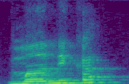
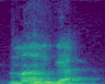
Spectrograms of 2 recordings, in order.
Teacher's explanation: E aí o I cai e o C se sonoriza virando pulga. Mânica, o I cai e o C se sonoriza em G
